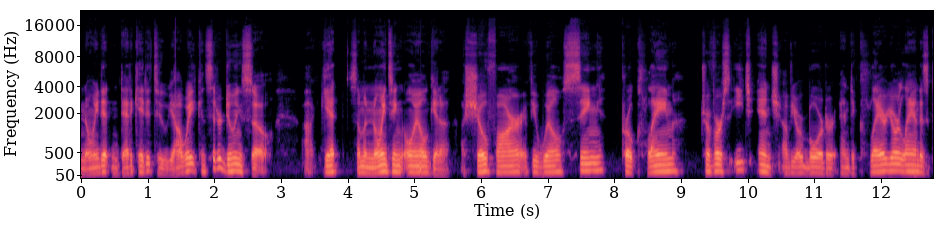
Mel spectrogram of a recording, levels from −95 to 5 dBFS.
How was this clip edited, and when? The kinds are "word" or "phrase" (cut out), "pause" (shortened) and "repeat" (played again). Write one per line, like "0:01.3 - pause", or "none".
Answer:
0:03.0 - pause
0:03.9 - pause
0:05.6 - pause
0:07.9 - pause

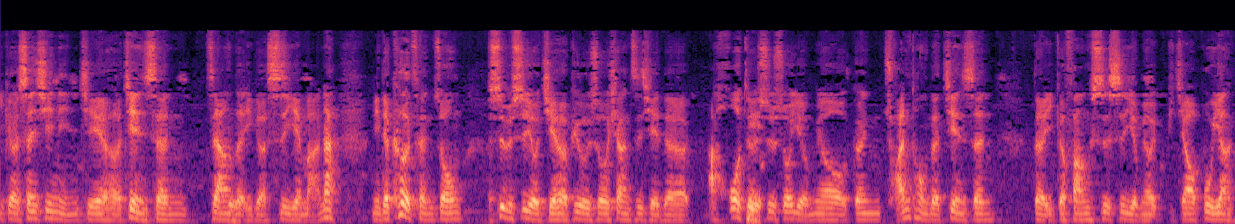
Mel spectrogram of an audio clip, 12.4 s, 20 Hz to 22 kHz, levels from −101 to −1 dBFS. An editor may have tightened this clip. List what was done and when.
0:04.9 - word
0:06.9 - word

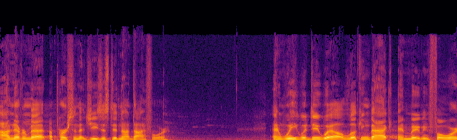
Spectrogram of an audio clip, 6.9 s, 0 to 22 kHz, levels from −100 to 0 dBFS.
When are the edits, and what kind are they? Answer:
none

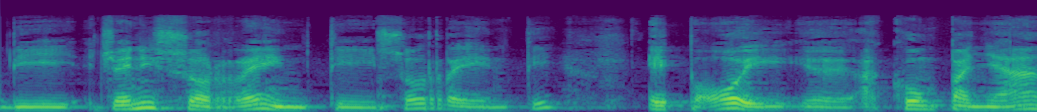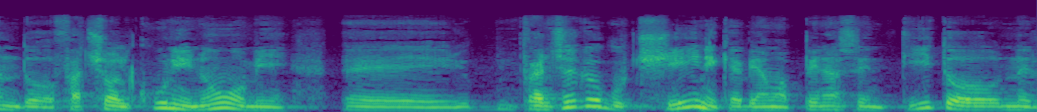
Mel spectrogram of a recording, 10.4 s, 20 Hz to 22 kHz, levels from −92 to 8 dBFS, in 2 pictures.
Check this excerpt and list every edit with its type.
0:01.9 - phrase
0:06.8 - pause

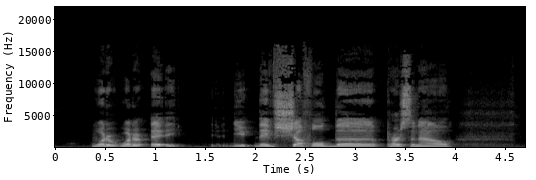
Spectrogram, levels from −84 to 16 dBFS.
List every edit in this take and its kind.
none

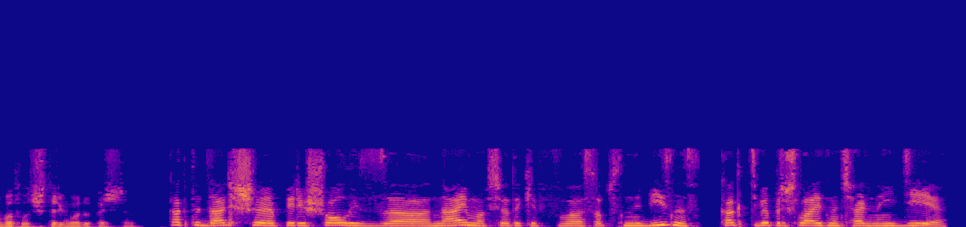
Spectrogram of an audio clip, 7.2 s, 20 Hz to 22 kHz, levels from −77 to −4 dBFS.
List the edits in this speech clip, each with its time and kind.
none

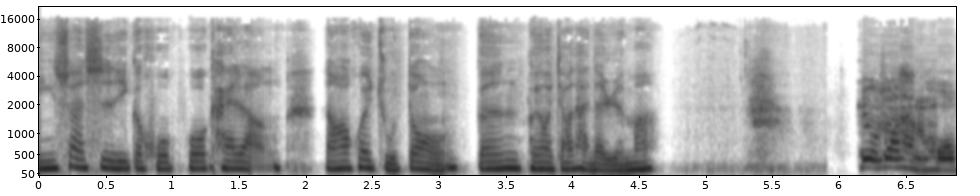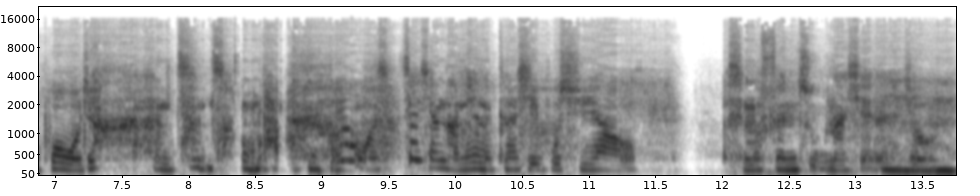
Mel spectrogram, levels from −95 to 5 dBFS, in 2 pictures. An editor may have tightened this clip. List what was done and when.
none

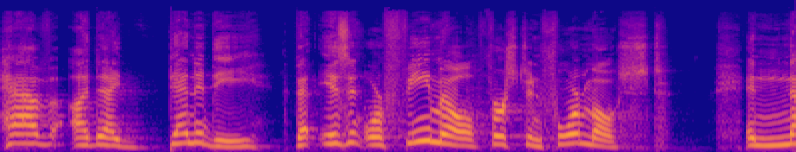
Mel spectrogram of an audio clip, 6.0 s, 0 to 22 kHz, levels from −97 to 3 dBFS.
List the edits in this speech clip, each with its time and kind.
0:02.1 - pause
0:02.7 - word

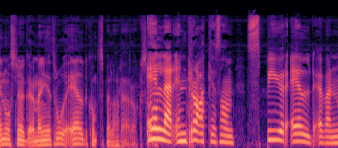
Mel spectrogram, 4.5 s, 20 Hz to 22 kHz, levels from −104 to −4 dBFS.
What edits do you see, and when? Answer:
0:01.3 - word
0:01.6 - word

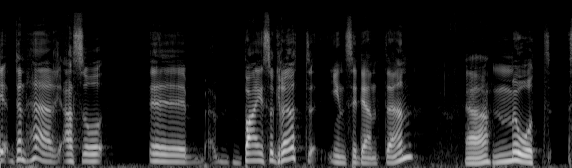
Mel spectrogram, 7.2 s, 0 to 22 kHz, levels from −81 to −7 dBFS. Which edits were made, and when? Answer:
none

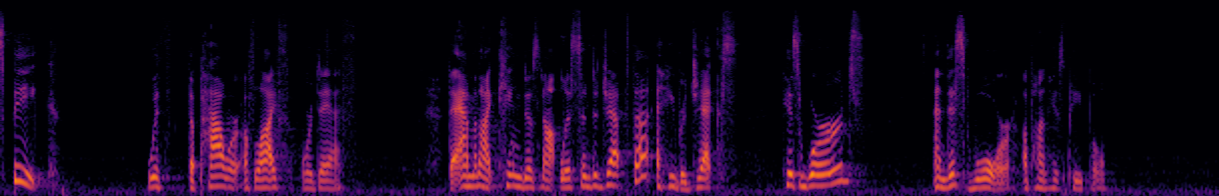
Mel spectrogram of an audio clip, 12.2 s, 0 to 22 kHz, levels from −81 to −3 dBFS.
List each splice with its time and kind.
0:09.7 - word

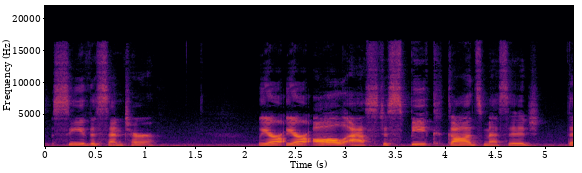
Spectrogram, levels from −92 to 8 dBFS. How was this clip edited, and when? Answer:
0:02.4 - repeat

